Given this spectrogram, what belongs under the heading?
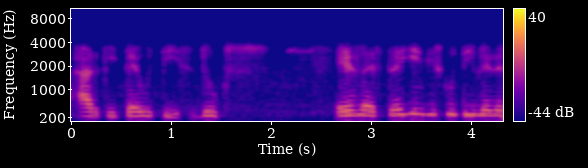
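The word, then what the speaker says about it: Architeuthis dux: científico es architeuthis books se pronuncia architect y books es la estrella indiscutible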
